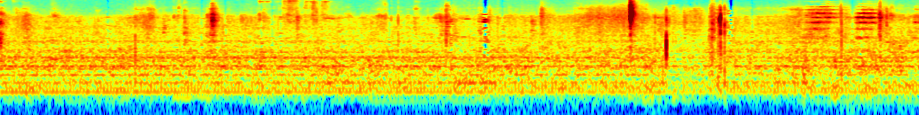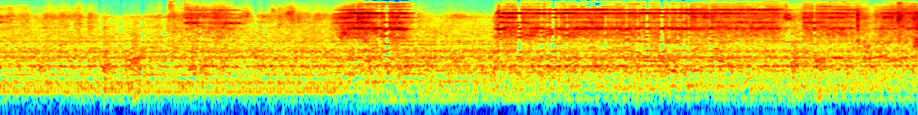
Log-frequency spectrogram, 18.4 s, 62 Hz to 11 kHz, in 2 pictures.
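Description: Onboard sound of a Class 185 diesel multiple unit under way: the steady hum of its underfloor diesel engine and transmission, with wheel and rail noise and a few sharp clicks. The engine hum drops in level about two-thirds of the way through.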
